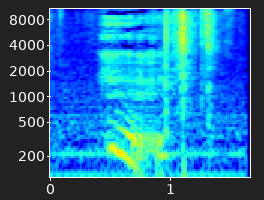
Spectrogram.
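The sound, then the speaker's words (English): An affirmation card deck being shuffled: a short, quiet riffle burst followed by a few soft clicks of the cards. “affirmation deck. You shuffle in whatever way feels right.”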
